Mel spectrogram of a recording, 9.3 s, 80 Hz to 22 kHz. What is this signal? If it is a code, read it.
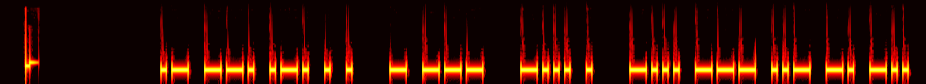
Morse code, heard as a keyed tone, about 22 wpm, 700 Hz. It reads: AGREE TO BE BOUND
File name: Sets of 9 Words - 22wpm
